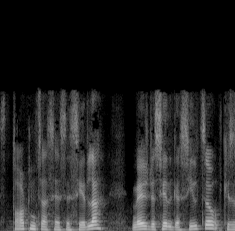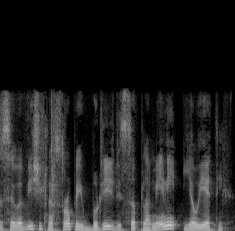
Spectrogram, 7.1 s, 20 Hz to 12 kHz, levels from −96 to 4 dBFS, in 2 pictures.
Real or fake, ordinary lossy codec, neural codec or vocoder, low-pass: fake; MP3, 48 kbps; codec, 16 kHz, 4 kbps, X-Codec, HuBERT features, trained on balanced general audio; 7.2 kHz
